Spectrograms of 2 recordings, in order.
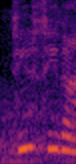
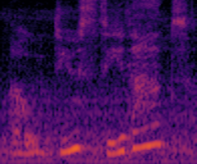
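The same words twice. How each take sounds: First: Said in the usual way. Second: Hushed voiceless aside; whisper. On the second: Real, not acted. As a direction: breathe it out like a secret. Showing her contour, hushed.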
